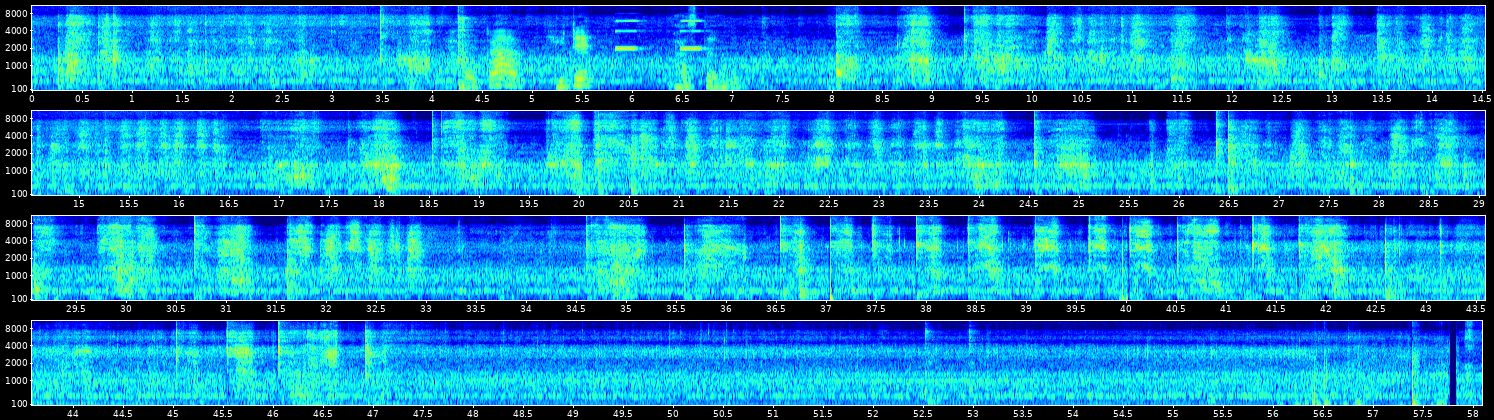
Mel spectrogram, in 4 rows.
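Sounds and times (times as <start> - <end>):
spatula scraping a pan: 0.0 - 4.7, 7.9 - 47.5.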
